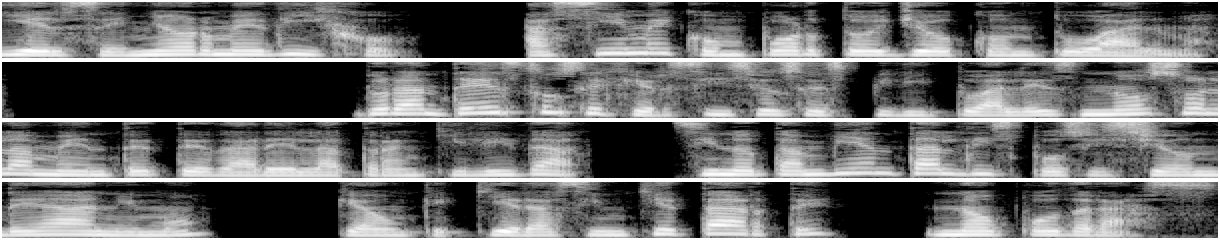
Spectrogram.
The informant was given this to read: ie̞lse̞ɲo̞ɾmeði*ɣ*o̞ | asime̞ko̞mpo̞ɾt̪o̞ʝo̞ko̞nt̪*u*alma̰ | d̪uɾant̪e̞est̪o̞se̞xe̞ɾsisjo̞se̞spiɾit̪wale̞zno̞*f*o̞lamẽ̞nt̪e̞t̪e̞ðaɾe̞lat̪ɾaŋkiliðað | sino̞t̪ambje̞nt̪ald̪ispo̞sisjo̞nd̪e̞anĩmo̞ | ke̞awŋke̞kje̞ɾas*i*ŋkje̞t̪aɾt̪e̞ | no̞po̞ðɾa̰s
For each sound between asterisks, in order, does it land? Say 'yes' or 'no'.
no, yes, no, yes

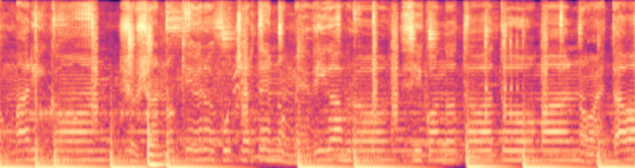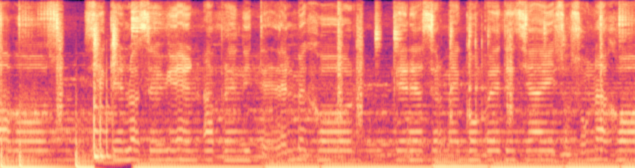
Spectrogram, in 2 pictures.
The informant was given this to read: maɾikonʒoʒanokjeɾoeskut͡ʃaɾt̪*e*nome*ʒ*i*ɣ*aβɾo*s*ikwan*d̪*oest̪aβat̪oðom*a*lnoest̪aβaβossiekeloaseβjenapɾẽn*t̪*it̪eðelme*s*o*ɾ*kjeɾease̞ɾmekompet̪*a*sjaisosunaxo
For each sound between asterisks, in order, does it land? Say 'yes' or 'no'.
yes, no, yes, yes, yes, yes, no, no, yes, no

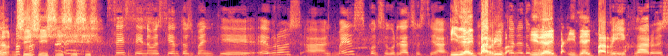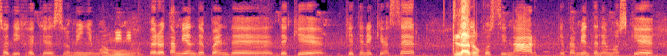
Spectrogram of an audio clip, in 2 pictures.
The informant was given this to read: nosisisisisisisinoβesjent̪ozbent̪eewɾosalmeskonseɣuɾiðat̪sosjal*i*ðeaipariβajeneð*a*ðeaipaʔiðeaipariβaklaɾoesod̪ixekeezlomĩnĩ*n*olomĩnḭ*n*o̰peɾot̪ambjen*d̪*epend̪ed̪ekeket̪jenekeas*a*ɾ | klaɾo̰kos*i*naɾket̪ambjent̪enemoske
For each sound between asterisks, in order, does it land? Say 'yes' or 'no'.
yes, no, no, no, yes, no, yes

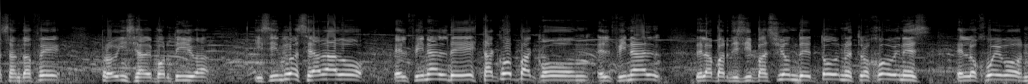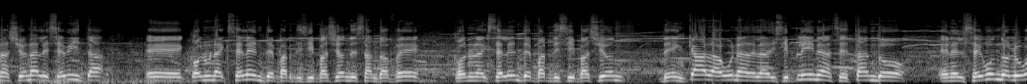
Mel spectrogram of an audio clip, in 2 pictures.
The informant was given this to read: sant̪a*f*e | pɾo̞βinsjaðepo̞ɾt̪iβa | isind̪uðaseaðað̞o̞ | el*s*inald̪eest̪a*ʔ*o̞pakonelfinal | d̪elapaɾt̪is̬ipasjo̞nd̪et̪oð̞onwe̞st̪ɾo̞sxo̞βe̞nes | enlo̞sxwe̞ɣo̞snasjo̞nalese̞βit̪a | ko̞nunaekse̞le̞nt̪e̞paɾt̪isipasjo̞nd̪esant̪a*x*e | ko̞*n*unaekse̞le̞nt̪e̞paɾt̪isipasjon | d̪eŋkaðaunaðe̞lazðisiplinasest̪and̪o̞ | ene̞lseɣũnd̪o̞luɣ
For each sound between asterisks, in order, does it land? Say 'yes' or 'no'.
yes, no, no, no, yes

